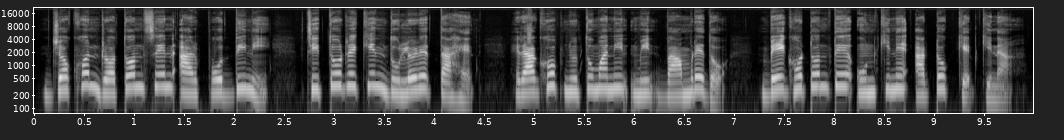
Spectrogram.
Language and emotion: Santali, neutral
